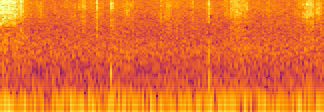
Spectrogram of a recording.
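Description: Sneaker soles shifting and scuffing on a gritty curb edge strewn with gravel and dry leaves: a scrape at the start, then a few small clicks, over a low steady rumble.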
